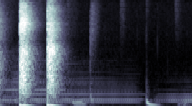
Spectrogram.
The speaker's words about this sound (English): All right, sorry. Ready? Clap one more time.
